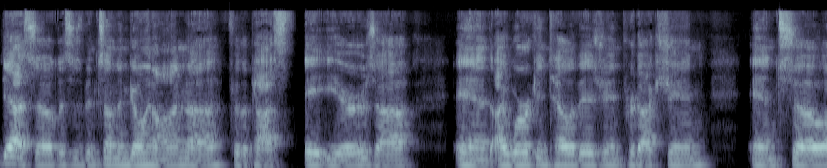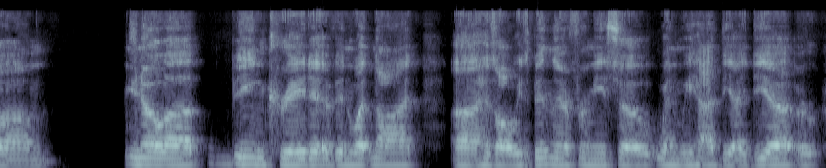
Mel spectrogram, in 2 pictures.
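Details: Adult male speaker; normal speech.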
